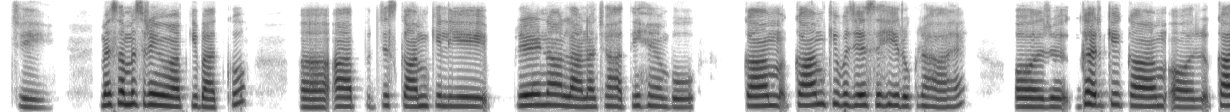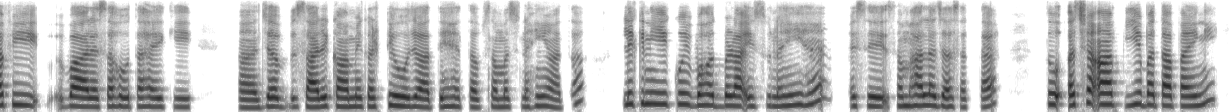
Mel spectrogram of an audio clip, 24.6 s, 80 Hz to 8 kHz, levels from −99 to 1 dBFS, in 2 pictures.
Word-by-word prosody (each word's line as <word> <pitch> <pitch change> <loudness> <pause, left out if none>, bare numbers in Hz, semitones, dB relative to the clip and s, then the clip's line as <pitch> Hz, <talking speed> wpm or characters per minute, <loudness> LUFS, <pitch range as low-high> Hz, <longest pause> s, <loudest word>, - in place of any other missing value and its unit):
जी, 210 -5 -7 0.5
मैं 275 - +6
समझ 295 -1 +4
रही 285 -1 +7
हूँ 260 -2 +7
आपकी 240 +2 0
बात 215 -2 +1
को। 295 +3 -3 0.6
अ, - - -2
आप 225 +2 +1 0.2
जिस 260 -1 -5
काम 240 +1 +2
के 260 - -1
लिए 240 -1 0 0.3
प्रेरणा 275 +1 +5
लाना 230 -2 +3
चाहती 245 +1 -3
हैं 250 -1 -4
वो 220 0 0 0.6
काम 255 +1 +4 0.2
काम 275 +2 +4
की 300 - 0
वज़ह 270 -1 +4
से 275 0 -1
ही 270 0 0
रुक 245 0 -1
रहा 235 -4 -3
है। 240 +7 -7 0.5
और 225 -1 +3 0.4
घर 280 -3 +7
के 285 -1 -1
काम 245 -1 +4
और 215 -1 -1
काफ़ी 270 +2 +2 0.3
बार 235 -2 +4
ऐसा 225 +1 -2
होता 230 0 -2
है 230 -1 -2
कि 220 -1 -9 0.5
अ, 205 -1 -1
जब 225 +1 -2
सारे 225 0 +2
काम 230 -1 0
इकट्ठे 230 +3 -3
हो 250 -2 +4
जाते 225 -1 -1
हैं 235 0 -4
तब 215 -1 -4
समझ 225 0 -4
नहीं 245 +2 -5
आता, 230 - -8 0.4
लेकिन 305 +1 -1
ये 295 -1 -1
कोई 295 0 -3
बहुत 270 -1 0
बड़ा 250 -1 +3
इश्यू 240 +1 -6
नहीं 260 +3 -1
है 325 +8 -3 0.3
इसे 245 -1 0
सँभाला 255 +2 -1
जा 230 -1 +1
सकता 220 0 -9
है। 245 - -3 0.5
तो 290 - 0
अच्छा 270 +5 +1
आप 290 -1 +4
ये 295 +3 -3
बता 265 -2 +2
पाएँगी 265 +10 -2
245 Hz, 170 wpm, -23 LUFS, 230-270 Hz, 0.6 s, रही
